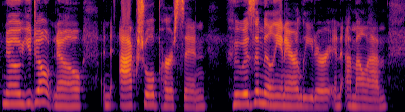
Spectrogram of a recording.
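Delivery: ordinary delivery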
